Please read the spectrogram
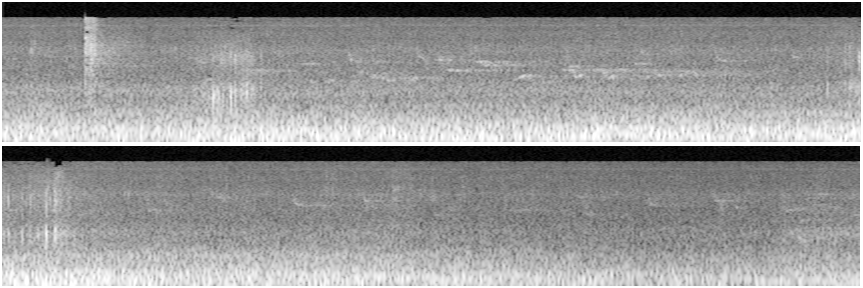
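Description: Outdoor ambience: a steady low rumble with a few short, high chirps scattered through it, growing slightly quieter near the end.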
